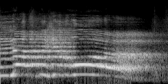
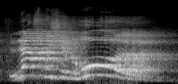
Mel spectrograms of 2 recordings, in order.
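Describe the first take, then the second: First: Very high, loud, all-out LASS; full-force shout. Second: Loud, slow, firm refusal; loud leave me alone. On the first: Coach giving the refusal with all her strength. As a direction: put all your strength into the yell. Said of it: "alle Kraft zusammennehmen". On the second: Coach modelling a loud refusal for the kids. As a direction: push them away with your voice. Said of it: "in der letzten Runde". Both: Shown as a demonstration.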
